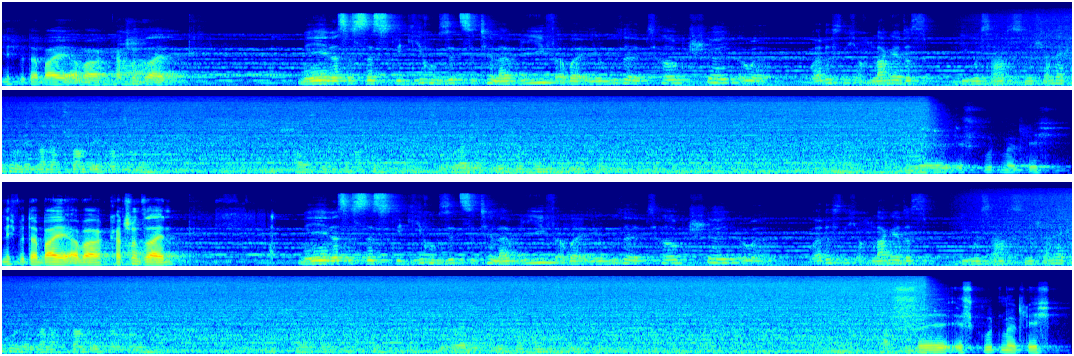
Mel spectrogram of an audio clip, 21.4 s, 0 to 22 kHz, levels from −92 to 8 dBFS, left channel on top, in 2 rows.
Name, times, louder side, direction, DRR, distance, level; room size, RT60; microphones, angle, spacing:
voice 1, 0.0-1.7 19.5-21.2, right 9 dB, 90° right, 17 dB, 0.3 m, -33 dB
sound 1, 0.6-19.3, left 2 dB, 70° left, 1.1 m, -53 dB
voice 2, 1.0-1.5 3.0-7.7 8.1-12.3 13.0-17.9 19.0-19.4 19.7-20.2, left 1 dB, 10° left, 6 dB, 0.5 m, -44 dB
sound 2, 9.6-20.0, right 3 dB, 30° right, 1.2 m, -44 dB
5.4 x 5.0 x 6.3 m, 0.90 s
head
